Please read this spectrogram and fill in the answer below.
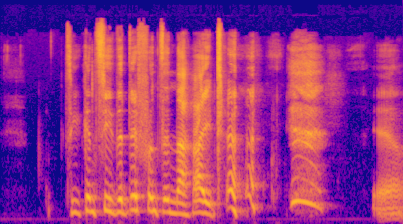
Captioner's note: laughing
